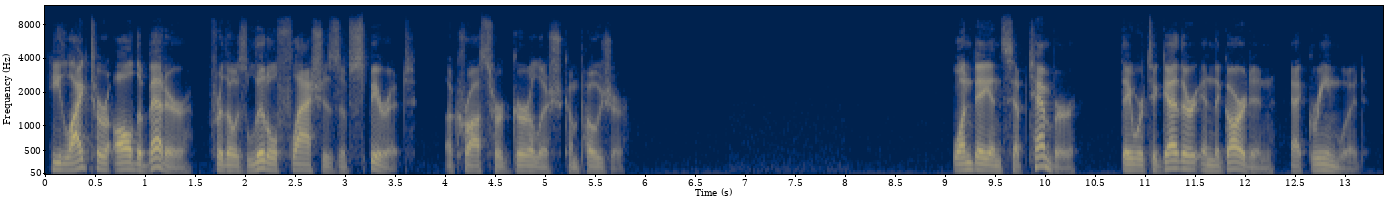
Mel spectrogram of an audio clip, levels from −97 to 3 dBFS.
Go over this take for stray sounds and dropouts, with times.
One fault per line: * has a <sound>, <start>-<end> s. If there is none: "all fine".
all fine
